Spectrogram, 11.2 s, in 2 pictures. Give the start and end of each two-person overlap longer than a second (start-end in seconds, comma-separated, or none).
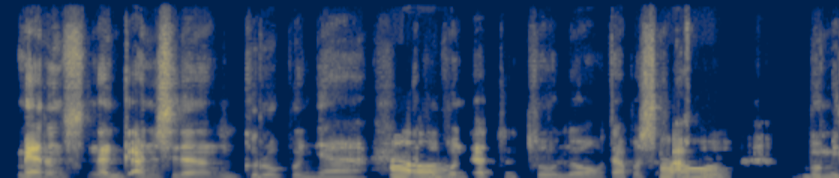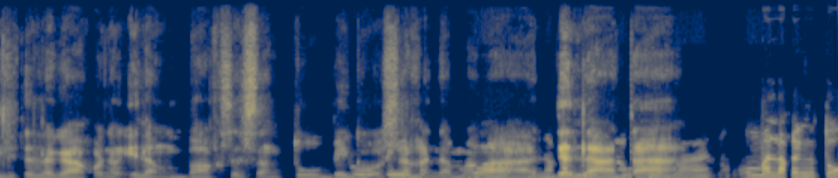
7.9-10.1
